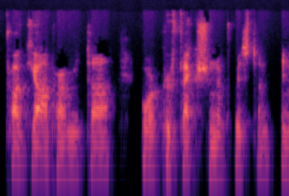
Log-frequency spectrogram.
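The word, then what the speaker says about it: prajñāpāramitā: called a project which in nepal is usually pronounced pragya paramita or perfection of wisdom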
